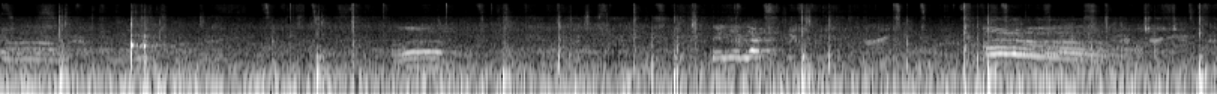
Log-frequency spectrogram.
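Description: Doubles tennis rally: tennis balls struck by racquets, a series of sharp pops at irregular intervals, the loudest about a second in and about eight seconds in, with short vocal calls from the players between shots.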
